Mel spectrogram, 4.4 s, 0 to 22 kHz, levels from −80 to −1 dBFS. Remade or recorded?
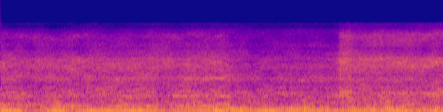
remade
